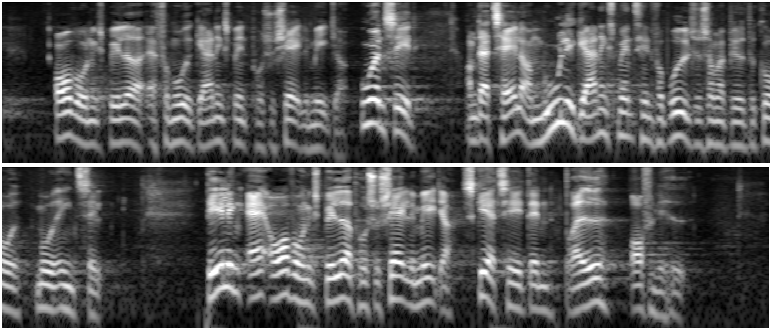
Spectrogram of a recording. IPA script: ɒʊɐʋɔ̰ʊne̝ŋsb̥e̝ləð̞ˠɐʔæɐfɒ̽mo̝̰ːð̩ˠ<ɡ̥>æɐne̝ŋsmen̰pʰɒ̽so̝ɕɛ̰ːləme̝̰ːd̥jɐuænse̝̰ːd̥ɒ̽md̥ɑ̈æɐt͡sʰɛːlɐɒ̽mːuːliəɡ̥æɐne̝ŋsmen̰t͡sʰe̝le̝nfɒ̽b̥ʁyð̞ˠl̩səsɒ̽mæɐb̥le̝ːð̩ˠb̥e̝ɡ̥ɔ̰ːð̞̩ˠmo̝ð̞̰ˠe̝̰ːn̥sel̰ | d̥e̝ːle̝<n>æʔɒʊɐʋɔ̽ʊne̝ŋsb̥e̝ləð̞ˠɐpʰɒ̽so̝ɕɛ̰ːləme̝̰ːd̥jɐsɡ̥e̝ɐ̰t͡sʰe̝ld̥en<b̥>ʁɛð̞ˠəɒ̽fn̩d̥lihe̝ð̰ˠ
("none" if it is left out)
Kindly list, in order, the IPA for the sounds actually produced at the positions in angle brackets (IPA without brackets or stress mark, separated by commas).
ɡ̥, ŋ, b̥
